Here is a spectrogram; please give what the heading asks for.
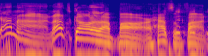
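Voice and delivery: accurate impression, slow and drawn-out. Retelling what Michelle said about going to the bar: imitating Michelle. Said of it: "That's exactly what she sounds like".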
